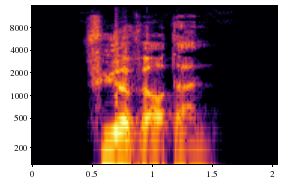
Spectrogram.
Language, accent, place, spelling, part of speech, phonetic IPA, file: German, Germany, Berlin, Fürwörtern, noun, [ˈfyːɐ̯ˌvœʁtɐn], De-Fürwörtern.ogg
- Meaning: dative plural of Fürwort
